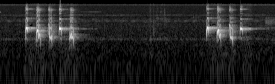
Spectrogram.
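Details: Puff-throated bulbul decoy call used to train young hand-reared birds: two bursts of four or five sharp, bright chirping notes about three seconds apart, each note sliding downward, on a silent background.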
